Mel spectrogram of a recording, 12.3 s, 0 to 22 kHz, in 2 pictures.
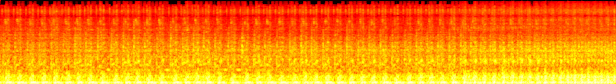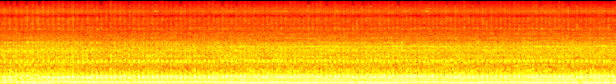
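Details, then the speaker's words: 2009 Polaris Sportsman 800 after long sitting, fuel injection cleaner added: uneven lumpy idle with loose clattery beat, settling slightly; running rough, misfiring at idle, fuel system being cleaned out. "she's not real happy but she's coming back i do have some fuel injection cleaner in her now"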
